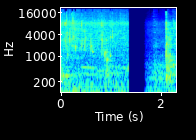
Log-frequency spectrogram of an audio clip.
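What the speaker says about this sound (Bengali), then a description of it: "ওটসে একটু জলটা বেশি দিই, একটু বেশি জল লাগে ওটসতে" Water is poured into a pot of vegetables and oats while cooking, a close, splashing stream that stops abruptly, then gives a brief final trickle.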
